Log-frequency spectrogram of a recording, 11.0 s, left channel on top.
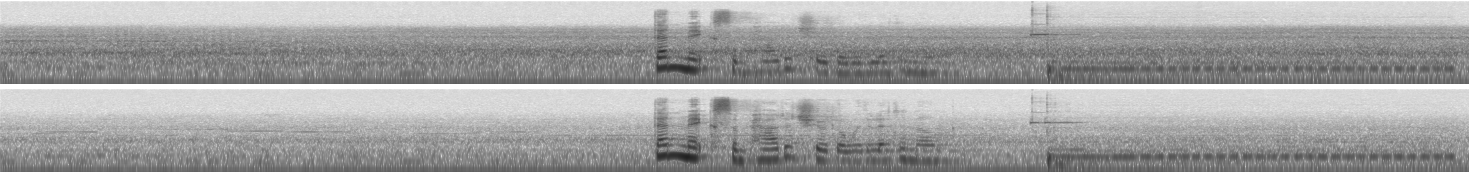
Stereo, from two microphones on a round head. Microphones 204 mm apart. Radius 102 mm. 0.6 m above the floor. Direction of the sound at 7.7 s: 15° left (ahead or behind).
